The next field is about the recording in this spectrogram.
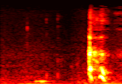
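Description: A single close, sharp cough bursts out after a moment of quiet room tone, with a brief rough follow-through as it trails off.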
